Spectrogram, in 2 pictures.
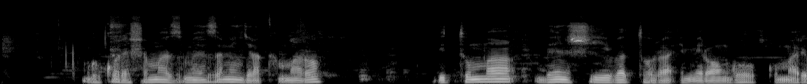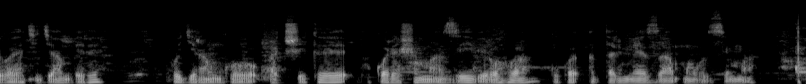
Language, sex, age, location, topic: Kinyarwanda, male, 50+, Kigali, health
